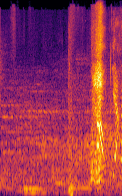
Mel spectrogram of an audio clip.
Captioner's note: whoosh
